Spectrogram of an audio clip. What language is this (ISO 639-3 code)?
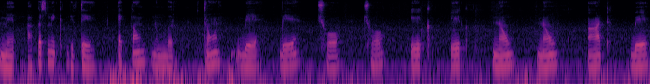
guj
